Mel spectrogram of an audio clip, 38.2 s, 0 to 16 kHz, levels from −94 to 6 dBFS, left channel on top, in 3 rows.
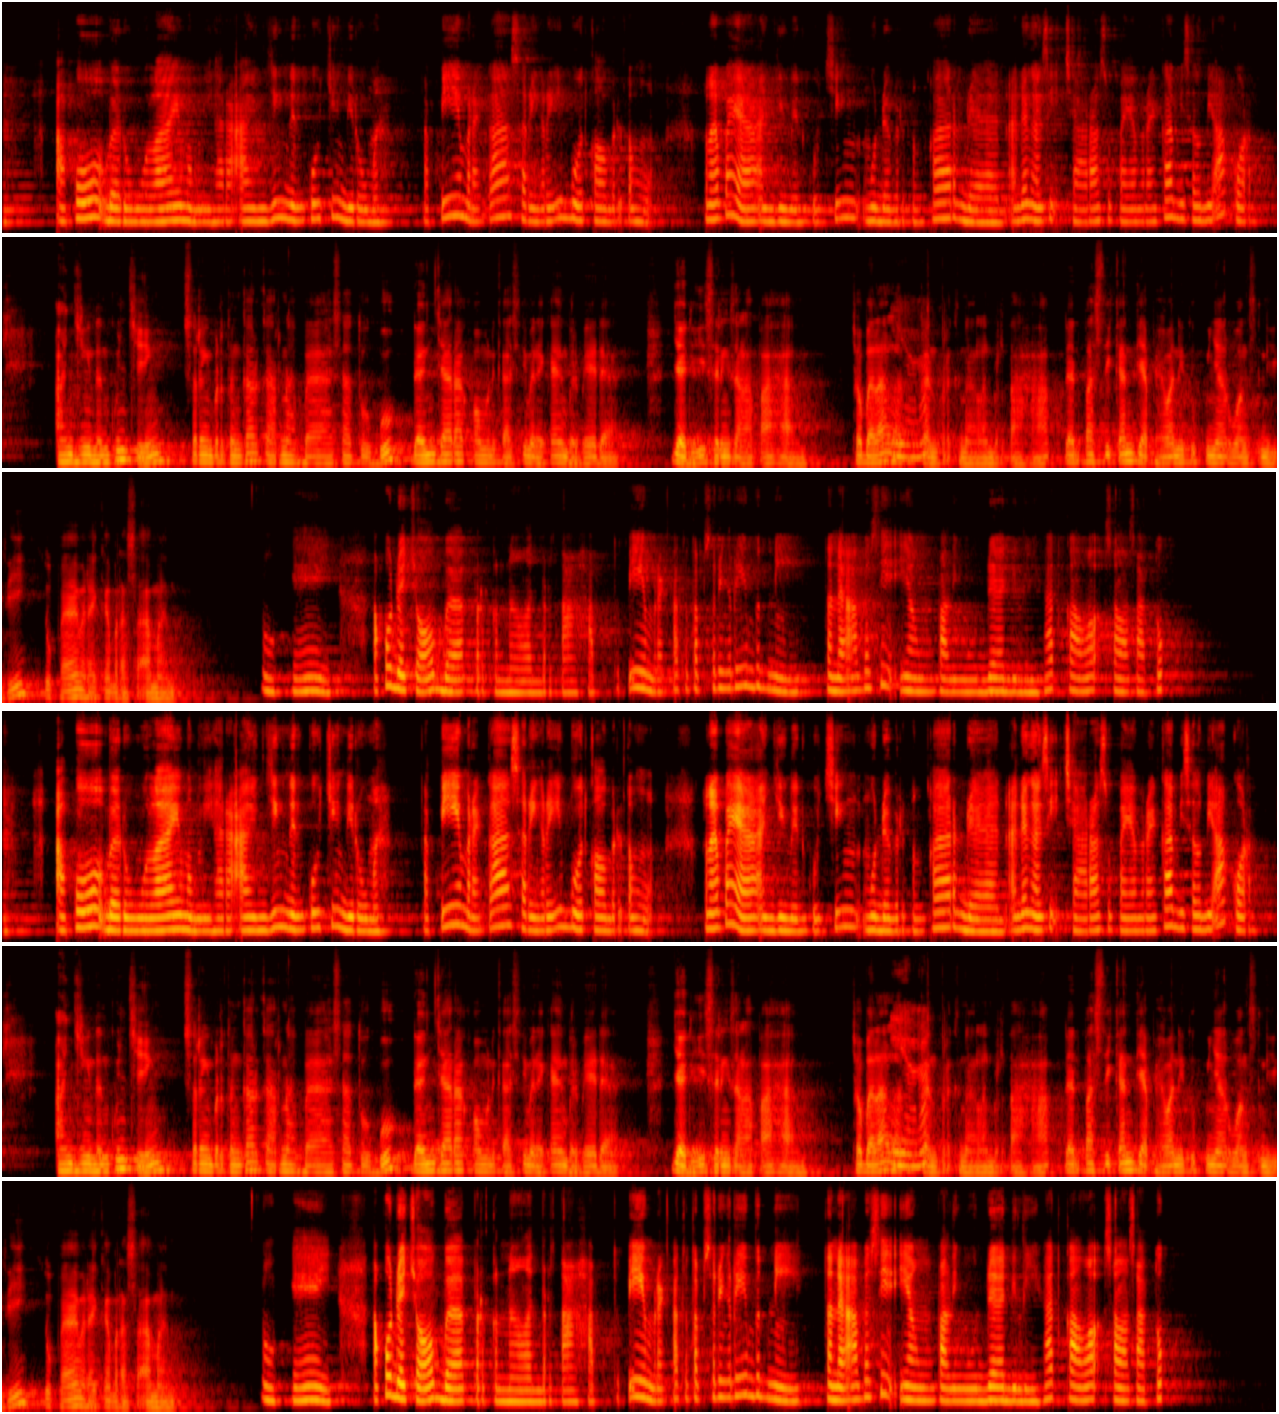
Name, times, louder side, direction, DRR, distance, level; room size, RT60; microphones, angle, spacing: voice 1, 0.0-3.9 4.4-12.5 21.6-22.0 28.1-31.4 31.8-37.1, right 5 dB, 85° right, 14 dB, 0.9 m, -36 dB
voice 2, 13.3-18.9 19.2-20.8 21.3-27.2, right 1 dB, 10° right, 10 dB, 1.0 m, -38 dB
29.5 x 23.0 x 8.6 m, 1.2 s
head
